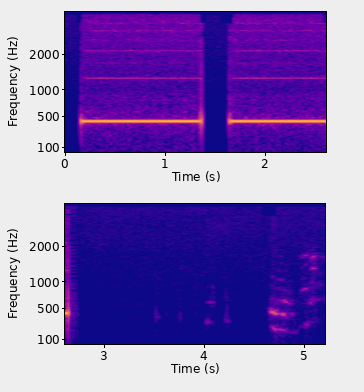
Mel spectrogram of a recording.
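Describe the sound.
Telephone line tones sound while a call is transferred: two long, steady, mid-pitched beeps separated by a short gap, followed by near silence with only faint scattered noises at the end.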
